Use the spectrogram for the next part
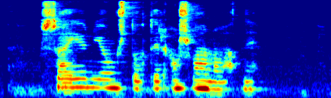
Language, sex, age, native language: Icelandic, female, 20-29, Icelandic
